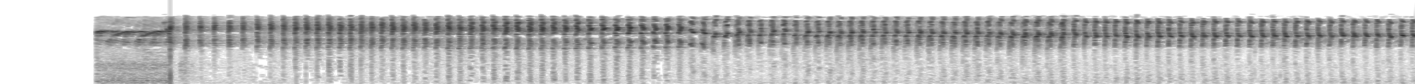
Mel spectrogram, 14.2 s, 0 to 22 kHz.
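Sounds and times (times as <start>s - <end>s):
lovebird chattering song in ngekek style: 1.0s - 14.1s.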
